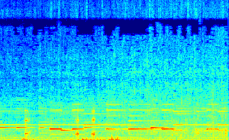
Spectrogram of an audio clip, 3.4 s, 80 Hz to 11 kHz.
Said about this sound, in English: Is this the new pull-me-over sound or the Santa Rosa County Sheriff's deputy vehicles? not vehicles. We have over 300, and this is the only one with that very unique siren that we programmed into it.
